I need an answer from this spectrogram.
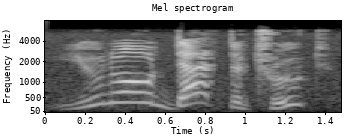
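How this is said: It is said in a French-Canadian accent.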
